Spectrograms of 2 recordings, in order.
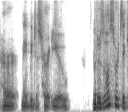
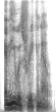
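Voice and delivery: ordinary talk, nothing marked

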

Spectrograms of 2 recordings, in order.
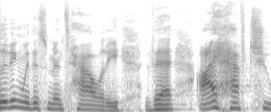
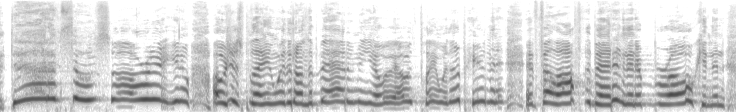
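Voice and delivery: put-on high, tearful child's voice, much louder; crying little boy; 9 dB louder than usual. Son voiced crying sorry to dad, high and tearful. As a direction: play the sobbing four-year-old apologizing. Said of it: "and he's, he's crying".

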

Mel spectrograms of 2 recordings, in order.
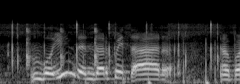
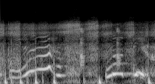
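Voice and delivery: high-pitched startled cry; yelp, then protest in a high voice; alarmed, high gamer wail; startled panic; 12 semitones higher, faster than usual. Real, not acted. Collapse happens in game.

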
